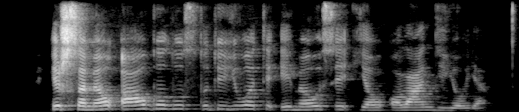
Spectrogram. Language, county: Lithuanian, Marijampolė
